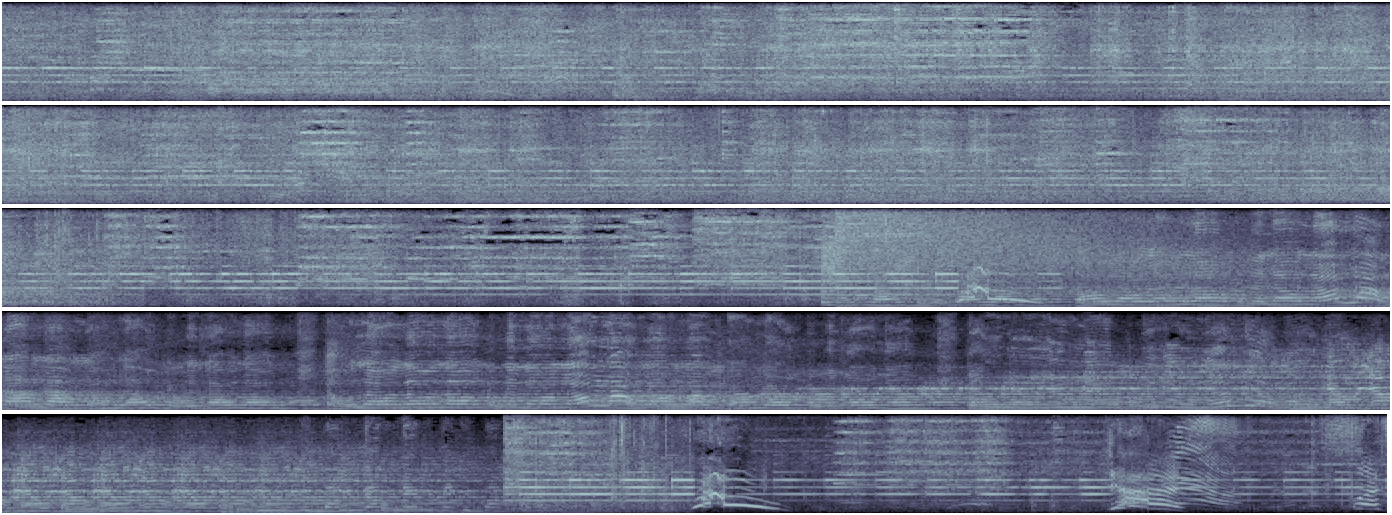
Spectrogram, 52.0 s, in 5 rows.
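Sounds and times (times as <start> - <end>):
train wheels rumbling on rail: 0.0 - 27.6
music: 27.0 - 46.4.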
